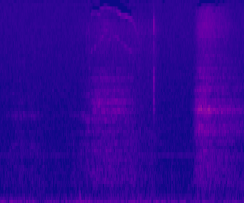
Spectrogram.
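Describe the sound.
A deep inhale and exhale taken slowly during a guided mindfulness breathing exercise, heard as two faint, soft breathy rushes of air with no talking.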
